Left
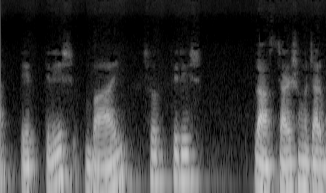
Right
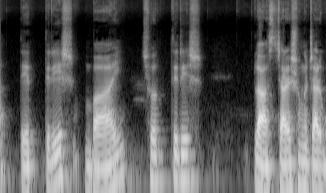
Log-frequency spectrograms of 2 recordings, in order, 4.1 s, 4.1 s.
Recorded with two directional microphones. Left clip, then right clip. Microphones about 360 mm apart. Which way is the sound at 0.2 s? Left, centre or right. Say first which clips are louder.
Right 12 dB; right.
